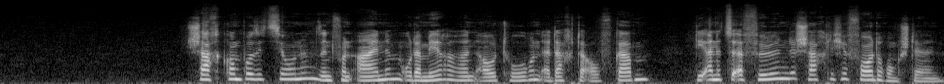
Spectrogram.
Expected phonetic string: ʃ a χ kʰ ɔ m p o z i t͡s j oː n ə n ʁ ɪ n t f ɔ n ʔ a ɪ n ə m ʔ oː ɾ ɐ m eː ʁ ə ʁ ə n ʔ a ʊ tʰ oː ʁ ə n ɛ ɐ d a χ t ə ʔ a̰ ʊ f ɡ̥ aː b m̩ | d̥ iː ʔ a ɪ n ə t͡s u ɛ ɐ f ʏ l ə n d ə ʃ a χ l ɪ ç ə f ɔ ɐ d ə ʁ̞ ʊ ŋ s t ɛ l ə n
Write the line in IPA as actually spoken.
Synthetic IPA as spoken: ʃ a χ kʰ ɔ m p o z i t͡s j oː n ə n z ɪ n t f ɔ n ʔ a ɪ n ə m ʔ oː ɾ ɐ m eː ʁ ə ʁ ə n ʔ a ʊ tʰ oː ʁ ə n ɛ ɐ d a χ t ə ʔ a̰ ʊ f ɡ̥ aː b m̩ | d̥ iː ʔ a ɪ n ə t͡s u ɛ ɐ f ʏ l ə n d ə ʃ a χ l ɪ ç ə f ɔ ɐ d ə ʁ̞ ʊ ŋ ʃ t ɛ l ə n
